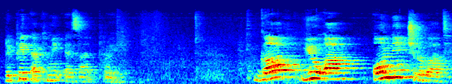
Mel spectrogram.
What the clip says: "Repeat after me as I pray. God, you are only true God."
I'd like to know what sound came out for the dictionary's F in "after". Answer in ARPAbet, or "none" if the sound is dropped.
none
